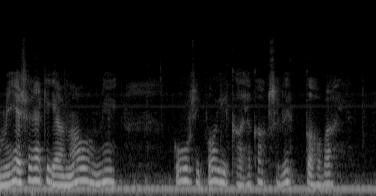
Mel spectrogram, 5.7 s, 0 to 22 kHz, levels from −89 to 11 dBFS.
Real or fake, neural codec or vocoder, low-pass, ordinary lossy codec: real; none; 10.8 kHz; none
